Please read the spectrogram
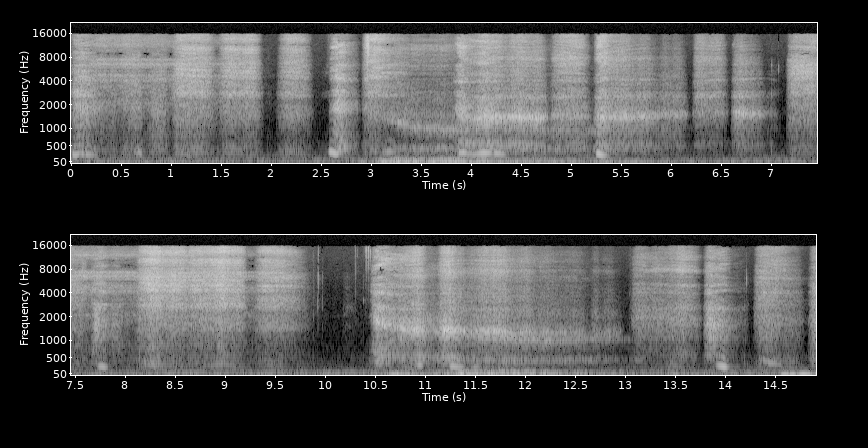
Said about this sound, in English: I want you to breathe in through your nose and out through your mouth.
